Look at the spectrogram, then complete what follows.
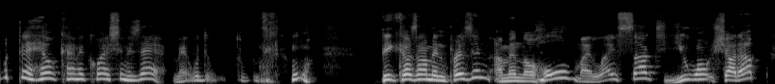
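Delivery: high-pitched exasperated rant; angry retort. Retold or imitated. Prisoner answering why he is so angry, exasperated retort.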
